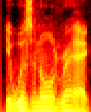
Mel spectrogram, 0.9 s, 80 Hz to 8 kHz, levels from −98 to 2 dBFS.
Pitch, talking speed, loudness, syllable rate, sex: 110 Hz, 330 wpm, -15 LUFS, 6.2 syllables/s, male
